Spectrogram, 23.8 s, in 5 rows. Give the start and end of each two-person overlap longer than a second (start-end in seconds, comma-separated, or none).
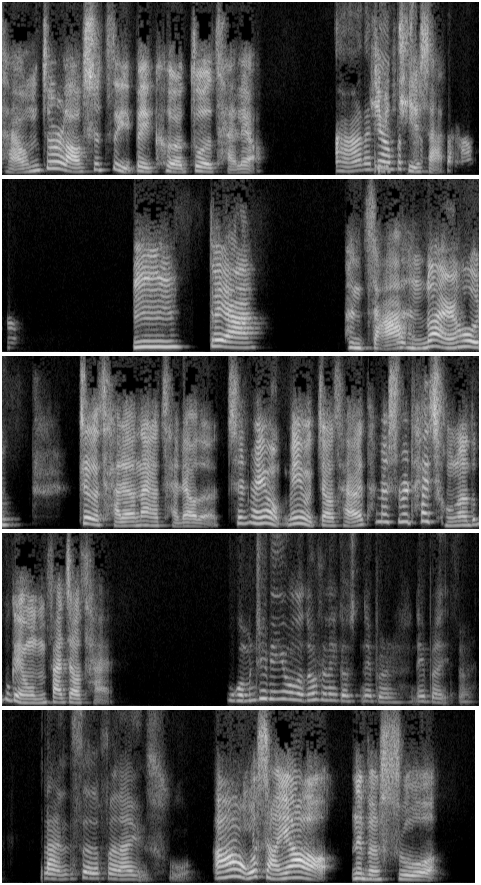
none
